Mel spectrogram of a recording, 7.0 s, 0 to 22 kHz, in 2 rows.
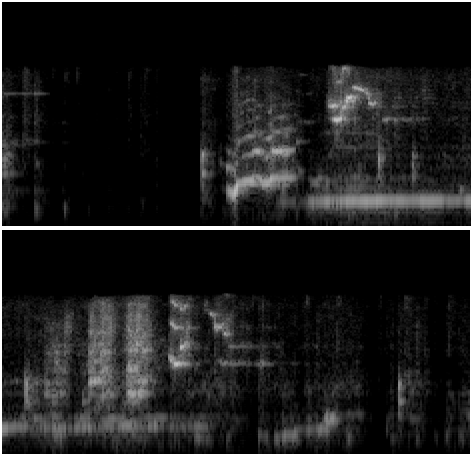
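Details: A male humpback whale (Megaptera novaeangliae), recorded by hydrophone near a boat off Hawaii's Big Island in 2019, sings theme one of his song: a low, drawn-out moan framed by swooping upsweeps and bright harmonic cries.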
